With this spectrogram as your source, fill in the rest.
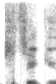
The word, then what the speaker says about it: tzatziki: I like the I'm like, can you throw a little extra tzatziki sauce on there?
